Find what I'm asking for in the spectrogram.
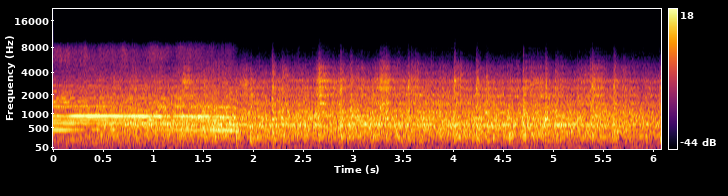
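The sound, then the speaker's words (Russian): A train passing by, heard as a loud, continuous rumble and rattle with clickety-clack rhythm throughout, a faint tonal hum at the start fading after the first couple of seconds. “Перед ней проезжает поезд.”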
